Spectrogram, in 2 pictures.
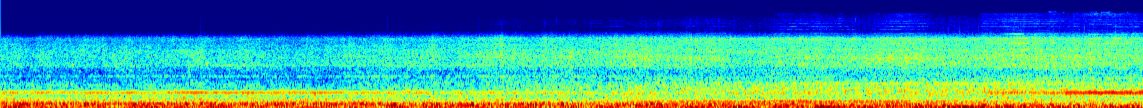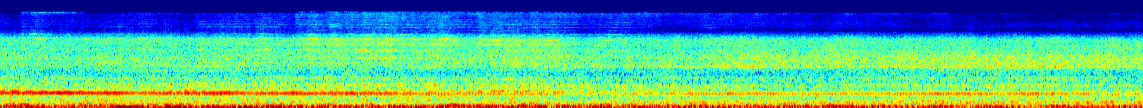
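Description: Sound-equipped HO scale model of Santa Fe EMD diesel locomotives running: the onboard sound decoder plays a diesel engine working steadily, with a thin steady whine over it. The consist and its boxcars roll past on the track.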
